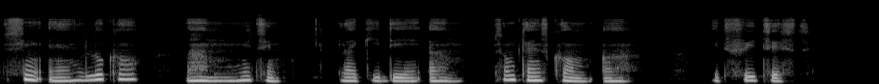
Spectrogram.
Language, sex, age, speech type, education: Nigerian Pidgin, female, 30-45, spontaneous, tertiary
